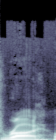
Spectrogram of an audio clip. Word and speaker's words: Rai: It's not Ray, it's Rai, like rye bread.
